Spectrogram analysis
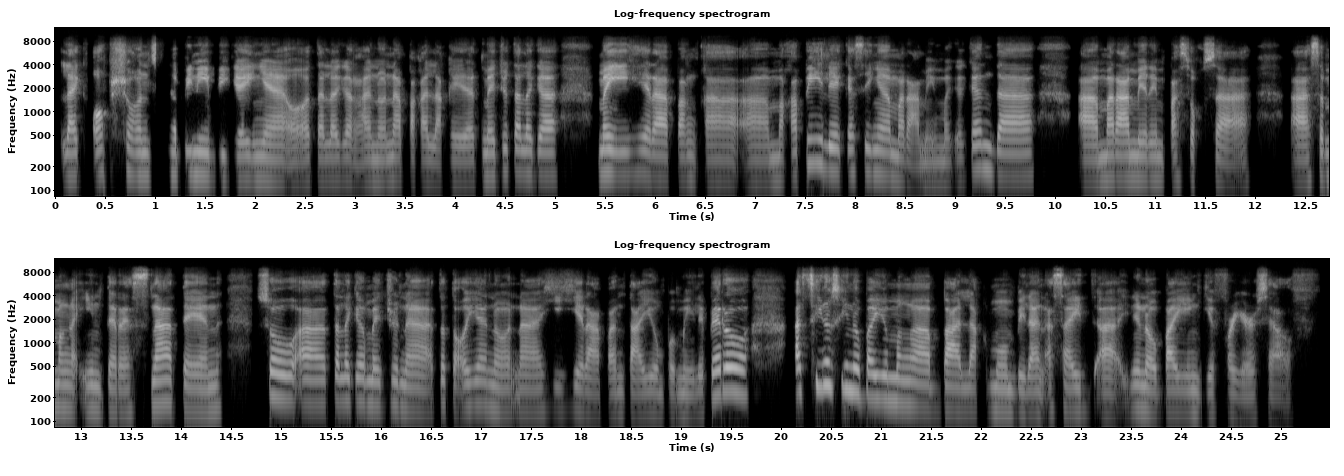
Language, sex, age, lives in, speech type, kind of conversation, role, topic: Filipino, male, 45-49, Philippines, conversation, advice, advisor, Paano ako makakapili ng tamang bibilhin kapag napakaraming pagpipilian sa pamimili sa internet?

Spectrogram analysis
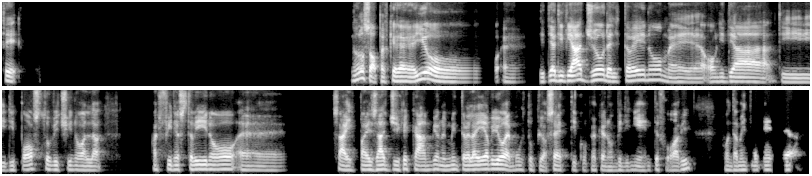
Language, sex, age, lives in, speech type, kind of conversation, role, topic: Italian, male, 50-54, Italy, conversation, podcast, guest, Come fai a farti amici quando viaggi in solitaria?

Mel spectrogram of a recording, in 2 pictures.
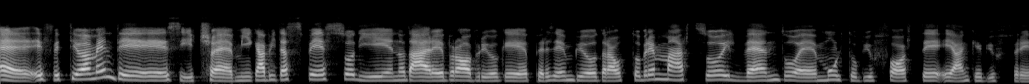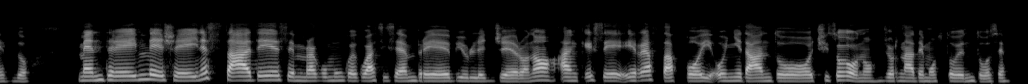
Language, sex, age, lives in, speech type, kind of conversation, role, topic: Italian, female, 35-39, Italy, read, expert-assistant, asker, Cosa rende il vento così forte in alcune regioni?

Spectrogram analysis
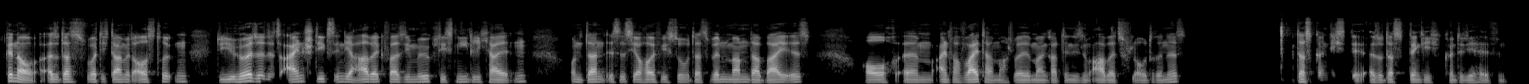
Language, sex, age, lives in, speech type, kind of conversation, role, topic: German, male, 18-19, Germany, conversation, advice, advisor, Warum prokrastiniere ich ständig, obwohl ich klare Ziele habe?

